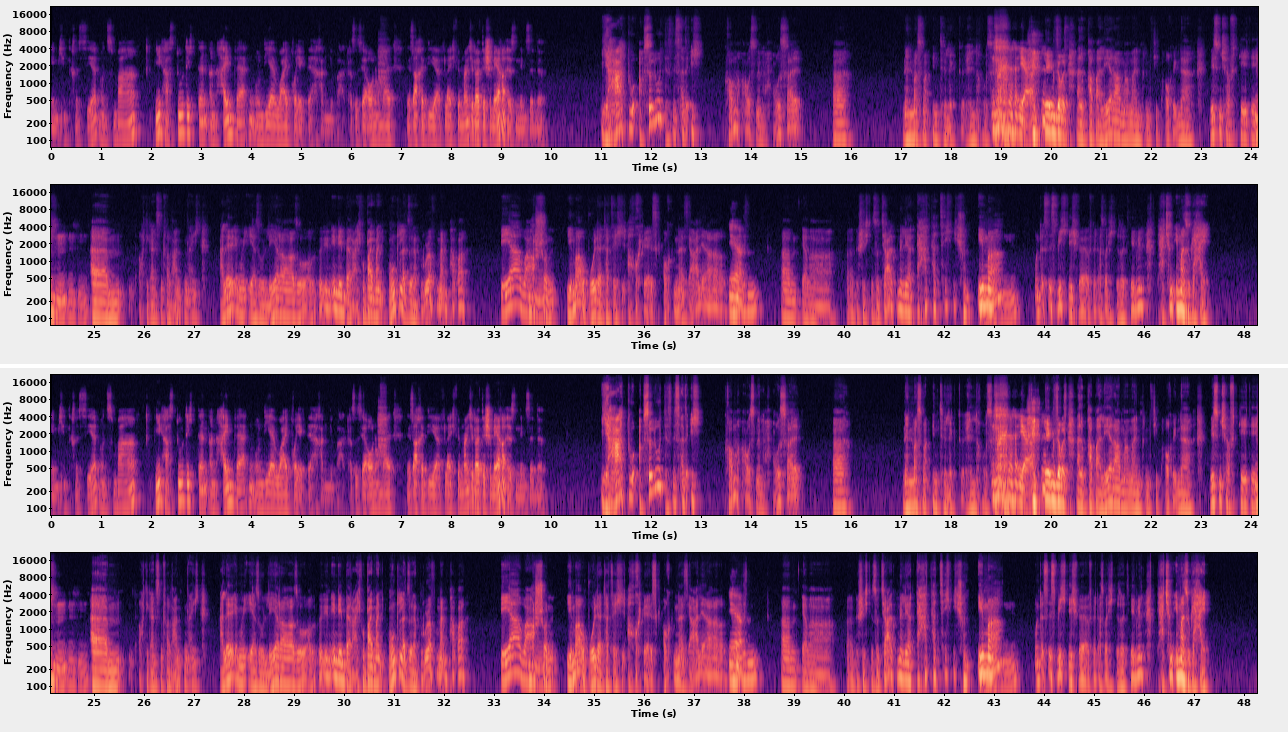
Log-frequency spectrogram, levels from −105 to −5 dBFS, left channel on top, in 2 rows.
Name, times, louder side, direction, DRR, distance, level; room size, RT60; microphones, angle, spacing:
voice 1, 0.0-1.7 2.1-9.8 18.8-19.9 24.1-24.9 33.7-34.1 37.7-38.0 42.8-43.4, right 1 dB, 20° right, 0.9 m, -36 dB
voice 2, 11.0-13.0 13.5-14.9 15.6-16.0 17.0-18.8 19.5-24.2 24.9-25.6 25.9-27.2 27.5-32.4 33.1-34.2 34.5-38.3 38.7-39.8 40.1-43.2 43.8-47.2, right 3 dB, 65° right, 0.8 m, -34 dB
10.0 x 5.9 x 2.9 m
head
